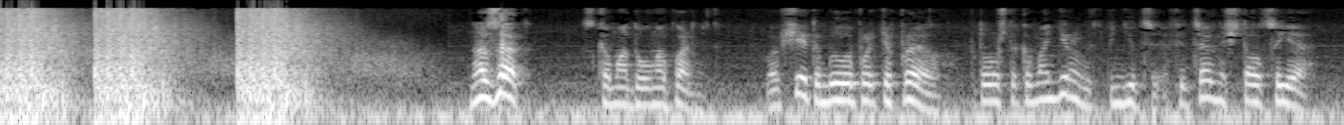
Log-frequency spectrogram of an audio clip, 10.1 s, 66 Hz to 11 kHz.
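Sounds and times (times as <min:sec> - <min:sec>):
submachine gun firing short bursts: 0:00.0 - 0:02.6
speech: 0:03.6 - 0:10.0.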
